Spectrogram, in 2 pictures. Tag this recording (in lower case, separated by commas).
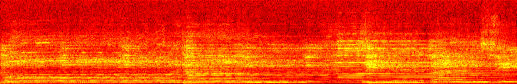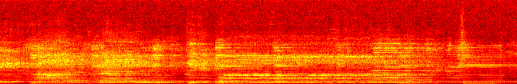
music, inside a large room or hall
